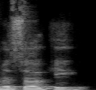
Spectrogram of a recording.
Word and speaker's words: Masoki: Is it, you pronounce it Masoki? Correct.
